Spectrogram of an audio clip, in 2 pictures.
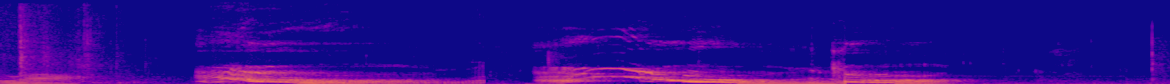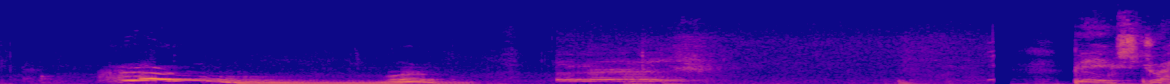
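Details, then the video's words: A dog waking from sleep and giving a big stretch, making groaning, whining noises: several drawn-out, wavering moans that slide downward in pitch, separated by short pauses. "Dog Makes The Cutest Noise When He Stretches"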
